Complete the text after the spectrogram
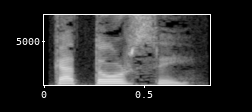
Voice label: "catorce" Spanish

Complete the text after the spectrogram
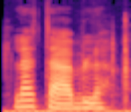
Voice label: "table", French

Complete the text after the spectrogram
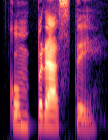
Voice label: "compraste", Spanish

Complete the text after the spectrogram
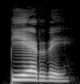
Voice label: "pierde", spanish

